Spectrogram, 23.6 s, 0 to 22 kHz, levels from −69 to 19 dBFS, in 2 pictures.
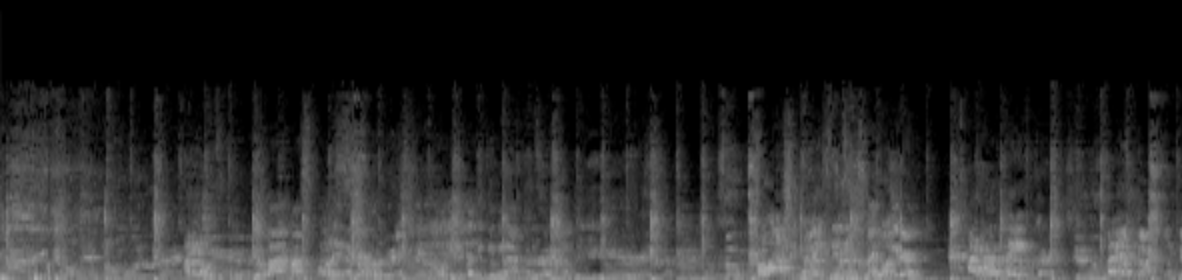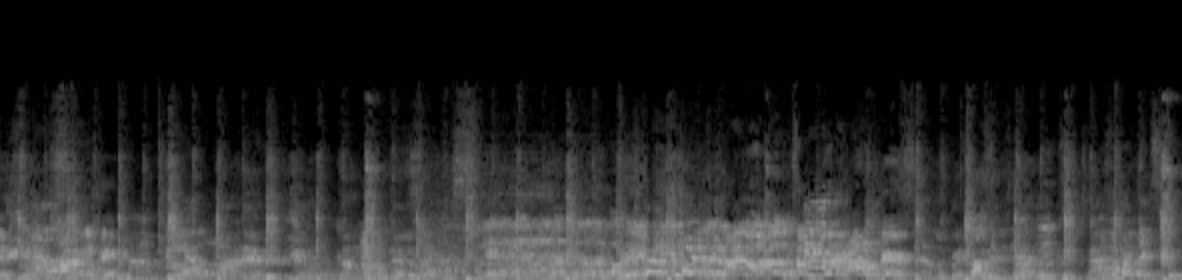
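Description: No technical faults can be heard anywhere in this audio. At no point does the sound break, jump or change in a way that points to a problem in the chain.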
